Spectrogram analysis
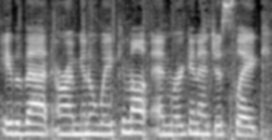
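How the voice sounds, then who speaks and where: A woman's voice: a little high, little pitch movement, fast talker, a bit bright, faint music behind, rough recording. Chatty, giggly young woman streamer. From Australia. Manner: chatty and giggly, talks to chat. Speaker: game streamer. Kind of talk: casual live-stream commentary.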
